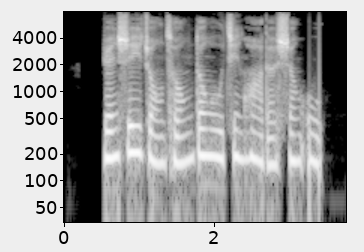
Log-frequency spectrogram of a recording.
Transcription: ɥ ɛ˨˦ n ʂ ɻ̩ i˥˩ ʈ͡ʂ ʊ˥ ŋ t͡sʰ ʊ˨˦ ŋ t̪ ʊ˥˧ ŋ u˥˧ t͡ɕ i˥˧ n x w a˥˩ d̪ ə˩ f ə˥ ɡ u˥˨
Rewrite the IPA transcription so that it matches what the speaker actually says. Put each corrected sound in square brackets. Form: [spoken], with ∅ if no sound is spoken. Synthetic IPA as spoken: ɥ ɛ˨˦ n ʂ ɻ̩ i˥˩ ʈ͡ʂ [ʊ˨˩] ŋ t͡sʰ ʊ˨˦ ŋ t̪ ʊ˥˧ ŋ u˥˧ t͡ɕ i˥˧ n x w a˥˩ d̪ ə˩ [ʂ] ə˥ [ŋ] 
